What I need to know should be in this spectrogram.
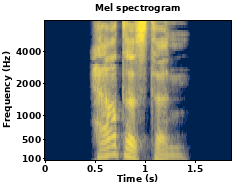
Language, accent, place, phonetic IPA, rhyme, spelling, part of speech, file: German, Germany, Berlin, [ˈhɛʁtəstn̩], -ɛʁtəstn̩, härtesten, adjective, De-härtesten.ogg
- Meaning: superlative degree of hart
